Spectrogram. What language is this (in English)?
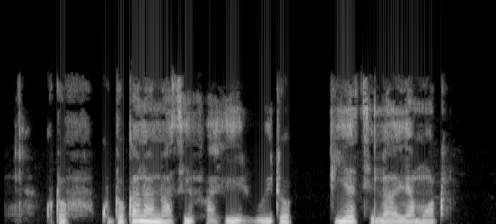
Swahili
